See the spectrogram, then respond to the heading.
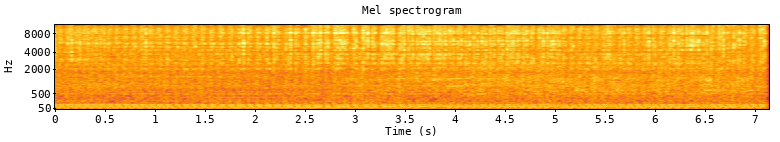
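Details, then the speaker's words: Farmall A tractor after sitting over 10 years, with new radiator, fan, belts and hoses: deep, steady four-cylinder idle with an even beat and no knocks or misses; running fine. "This is awesome. I've wanted this tractor for a long time. Finally have it and hear it running again."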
